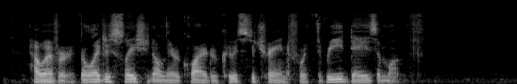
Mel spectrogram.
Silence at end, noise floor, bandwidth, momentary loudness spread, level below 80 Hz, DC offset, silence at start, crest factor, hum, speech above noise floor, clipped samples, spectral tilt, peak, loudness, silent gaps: 0.95 s; -63 dBFS; 11.5 kHz; 8 LU; -50 dBFS; under 0.1%; 0.3 s; 20 dB; none; 37 dB; under 0.1%; -5 dB/octave; -6 dBFS; -26 LUFS; none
